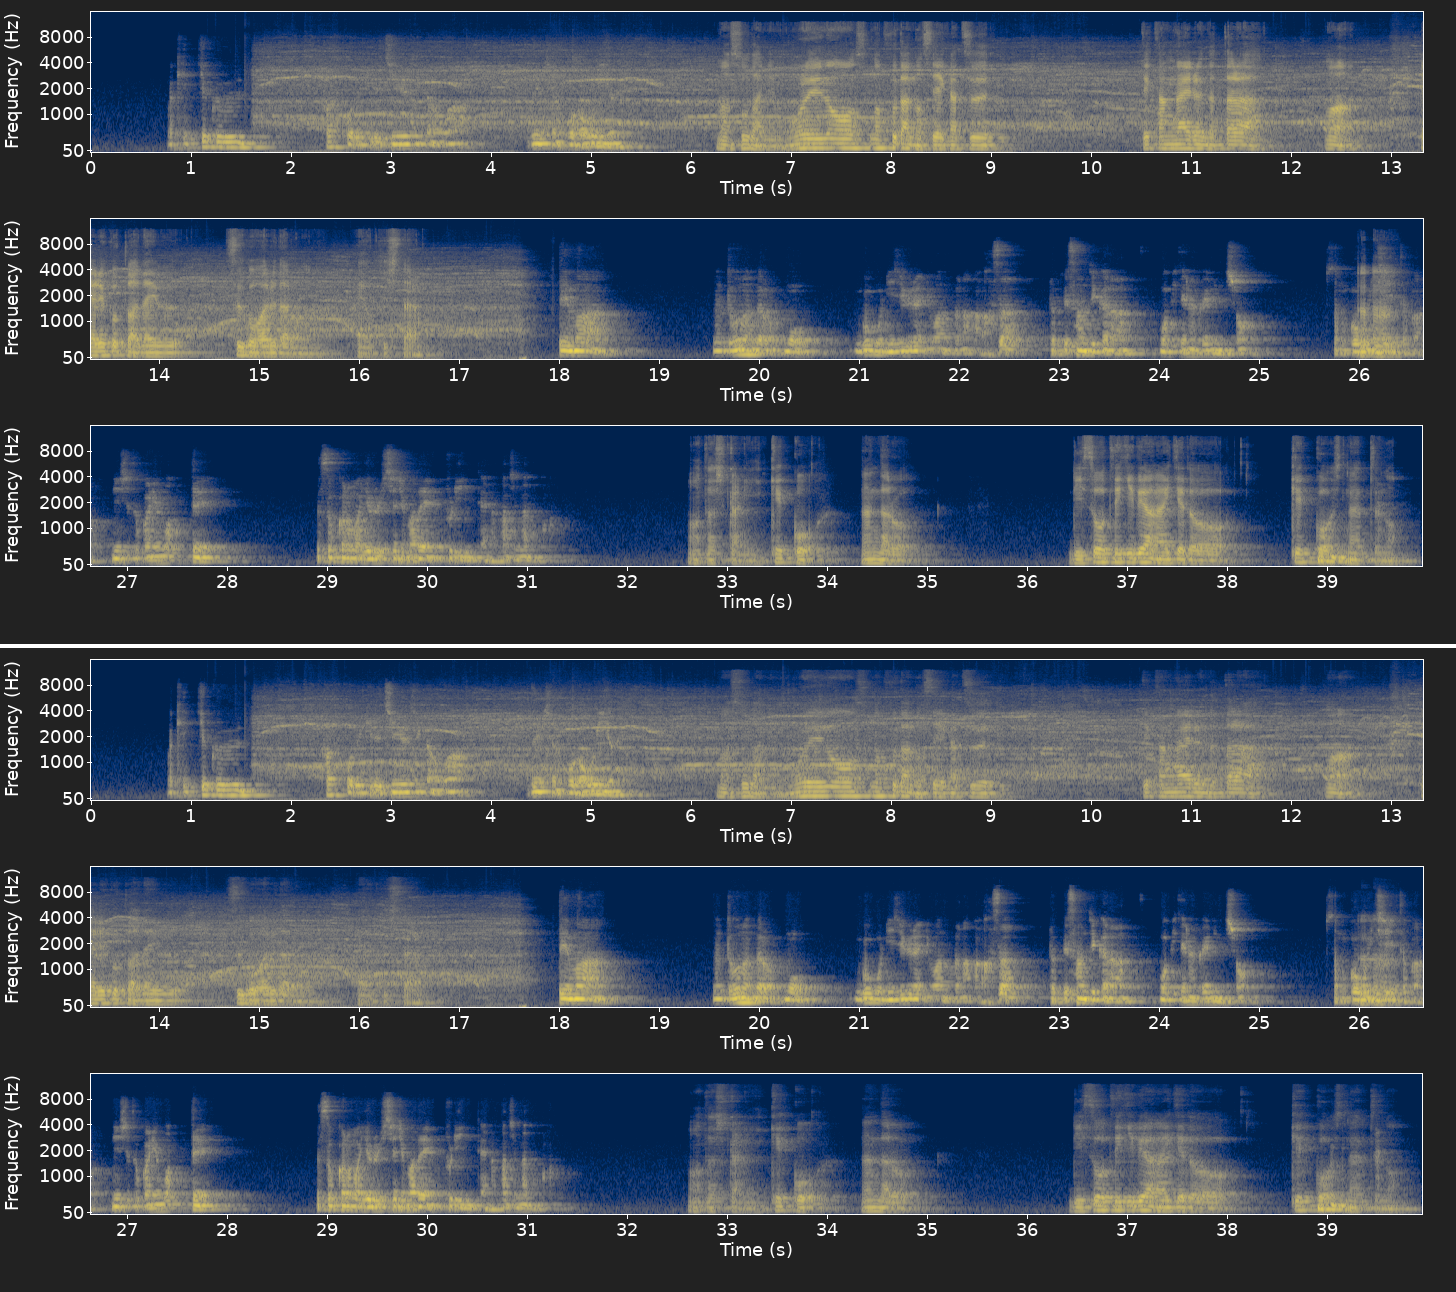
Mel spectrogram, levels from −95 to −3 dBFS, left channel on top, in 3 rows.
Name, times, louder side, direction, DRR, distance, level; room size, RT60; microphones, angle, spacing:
voice 1, 0.8-1.6 2.3-3.8 4.4-5.3 18.0-18.5 19.5-20.5 21.0-22.6 22.9-23.7 24.0-24.9 25.8-27.9 28.9-31.1 38.9-39.1, right 2 dB, 35° right, 6 dB, 0.5 m, -23 dB
Crowd, 1.5-17.6, equal, 15° right, 1.1 m, -35 dB
voice 2, 6.3-9.1 10.5-11.8 12.3-12.7 13.3-14.2 14.7-16.7 26.0-26.4 32.6-33.9 34.4-34.9 36.4-38.0 38.7-39.7, left 2 dB, 50° left, 8 dB, 0.5 m, -25 dB
7.7 x 2.7 x 4.6 m, 0.83 s
head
